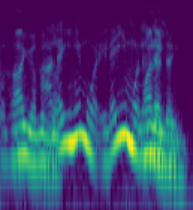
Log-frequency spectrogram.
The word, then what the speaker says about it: عليهم: عليهم هنا بقى، عليهم أولا ضم الهاء لأن قبلها ياء دينية، لكل من حمزة رضي الله عنه ويعقوب الحضرمي. – تنطق كيف فضيلة الشيخ؟ – عليهم.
